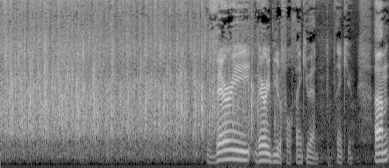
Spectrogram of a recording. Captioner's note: applause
